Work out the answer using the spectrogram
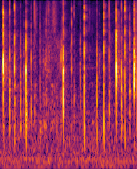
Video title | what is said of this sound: Spray Painting a Tumbler | I started shaking this one and you can hear the rattle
